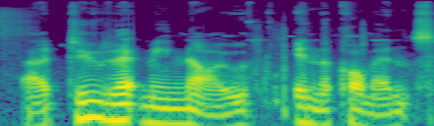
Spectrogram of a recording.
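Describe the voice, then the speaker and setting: Soft-spoken, a man with a British accent has a dark, mellow tone and a fairly low pitch. His intonation is lively. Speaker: gaming YouTuber. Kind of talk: let's play commentary. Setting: home recording. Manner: soft-spoken, talking quietly; relaxed, chill.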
